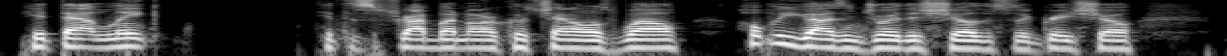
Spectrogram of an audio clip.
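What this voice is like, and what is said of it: Raspy, sick-sounding voice. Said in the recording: “Pardon the raspy voice, the coughs, all the stuff. I'm a little sick right now.”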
